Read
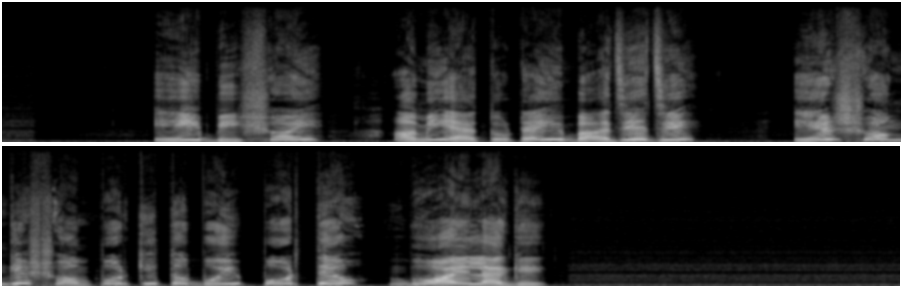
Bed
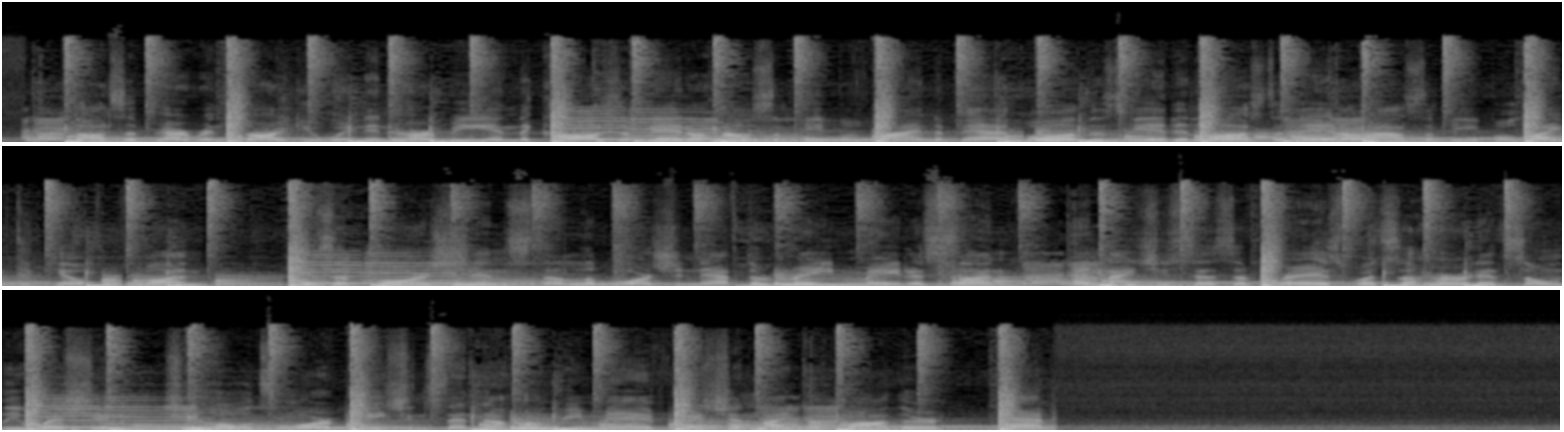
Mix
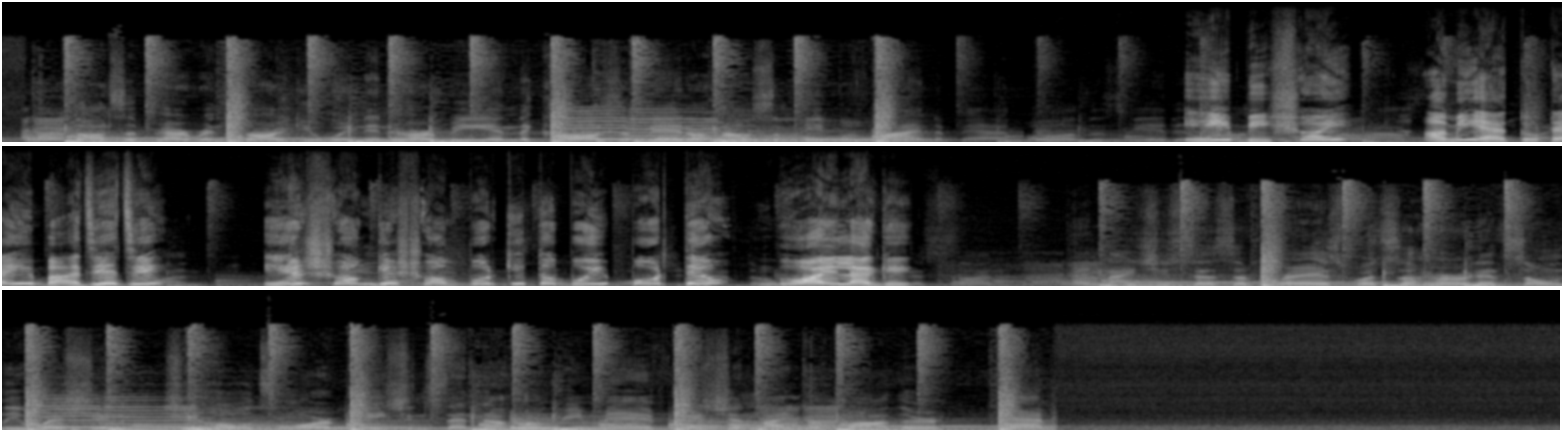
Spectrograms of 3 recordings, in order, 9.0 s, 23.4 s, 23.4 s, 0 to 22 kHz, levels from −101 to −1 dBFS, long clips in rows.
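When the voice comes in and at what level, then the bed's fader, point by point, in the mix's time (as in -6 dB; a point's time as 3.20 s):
5.15 s, +2.5 dB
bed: 4.52 s -4.5 dB
4.77 s -22.5 dB
12.87 s -22.5 dB
13.52 s -5 dB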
